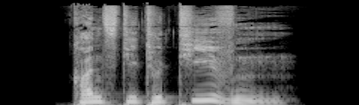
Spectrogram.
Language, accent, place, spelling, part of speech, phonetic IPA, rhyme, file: German, Germany, Berlin, konstitutiven, adjective, [ˌkɔnstituˈtiːvn̩], -iːvn̩, De-konstitutiven.ogg
- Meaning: inflection of konstitutiv: 1. strong genitive masculine/neuter singular 2. weak/mixed genitive/dative all-gender singular 3. strong/weak/mixed accusative masculine singular 4. strong dative plural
